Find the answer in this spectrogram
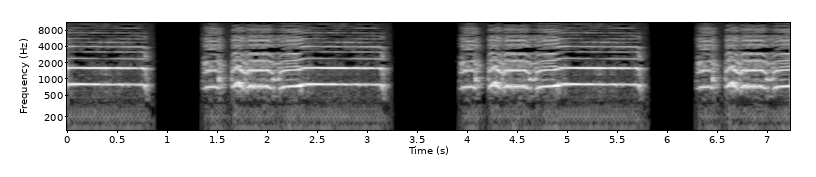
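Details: Crowing red junglefowl: the tail of one crow, then two complete crows and the start of another, repeated about every two and a half seconds. Each rises from choppy opening notes into a long, steady, ringing tone.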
